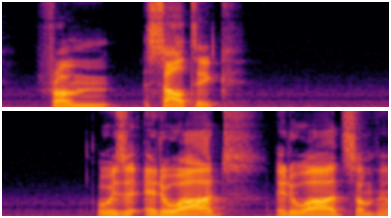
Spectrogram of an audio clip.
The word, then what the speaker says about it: Edouard: Or is it Edouard? Edouard, something like that. Or because he's French, it could be like Edouard. Not pronouncing the D.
